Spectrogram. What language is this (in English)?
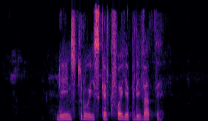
Esperanto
